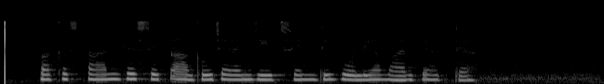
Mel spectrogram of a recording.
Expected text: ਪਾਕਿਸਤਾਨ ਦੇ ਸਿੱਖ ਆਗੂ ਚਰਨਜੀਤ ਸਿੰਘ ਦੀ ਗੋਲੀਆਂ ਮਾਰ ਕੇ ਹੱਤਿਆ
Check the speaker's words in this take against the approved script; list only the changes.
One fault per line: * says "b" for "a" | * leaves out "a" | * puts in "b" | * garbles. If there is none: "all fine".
all fine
